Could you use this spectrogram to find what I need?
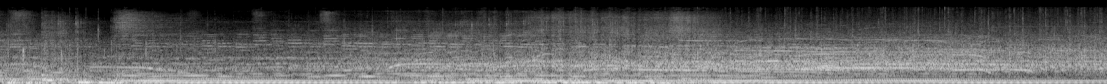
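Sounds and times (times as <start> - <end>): crowd clapping: 0.0 - 11.0
crowd whooping and cheering: 0.0 - 11.0.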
